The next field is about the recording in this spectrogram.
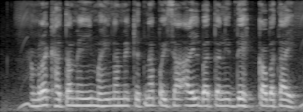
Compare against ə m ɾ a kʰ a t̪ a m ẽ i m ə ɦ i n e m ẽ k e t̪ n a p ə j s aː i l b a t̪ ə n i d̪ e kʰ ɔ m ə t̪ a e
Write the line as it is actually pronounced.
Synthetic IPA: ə m ɾ a kʰ a t̪ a m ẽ i m ə ɦ i n a m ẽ k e t̪ n a p ə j s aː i l b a t̪ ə n i d̪ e k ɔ b ə t̪ a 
